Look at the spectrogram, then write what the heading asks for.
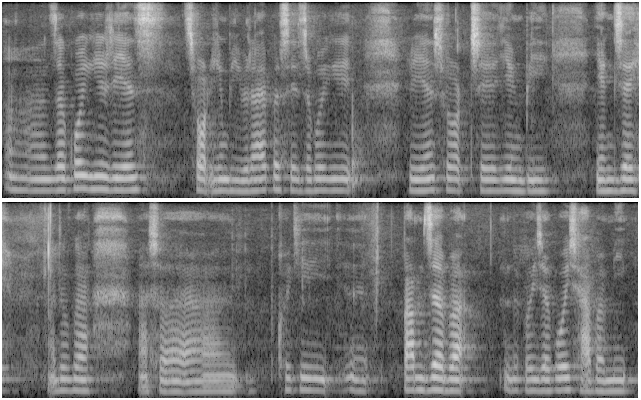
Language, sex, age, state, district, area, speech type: Manipuri, female, 45-60, Manipur, Bishnupur, rural, spontaneous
